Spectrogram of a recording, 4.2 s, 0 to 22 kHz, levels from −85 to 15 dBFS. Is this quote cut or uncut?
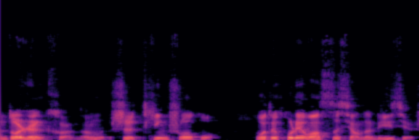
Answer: uncut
